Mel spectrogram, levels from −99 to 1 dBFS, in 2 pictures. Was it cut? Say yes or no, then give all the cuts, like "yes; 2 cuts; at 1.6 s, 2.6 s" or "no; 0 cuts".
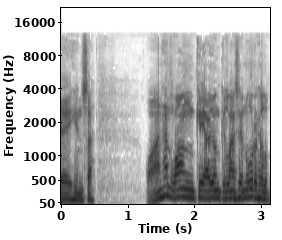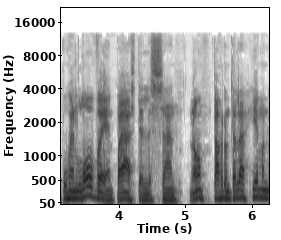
yes; 1 cut; at 4.9 s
